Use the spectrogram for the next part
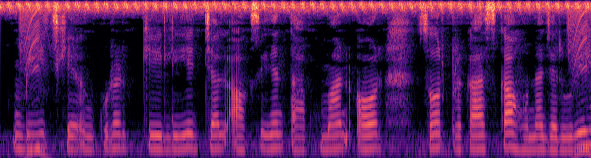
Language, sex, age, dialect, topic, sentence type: Hindi, female, 18-24, Kanauji Braj Bhasha, agriculture, statement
